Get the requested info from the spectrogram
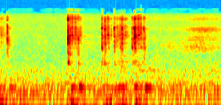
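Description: Computer keyboard typing: one key press at the start, then a quick run of about half a dozen keystrokes.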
